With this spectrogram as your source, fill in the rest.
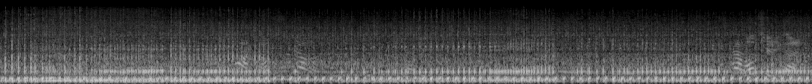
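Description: Water splashes under a motorbike's tyres.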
